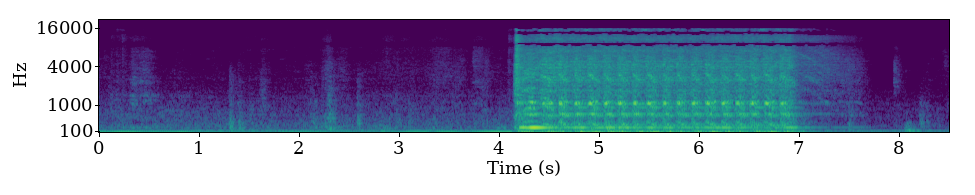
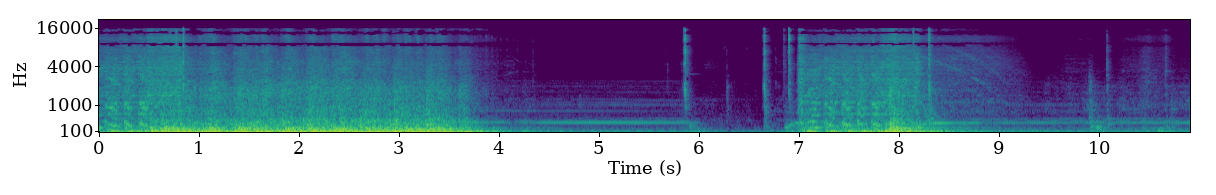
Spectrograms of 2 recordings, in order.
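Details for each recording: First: BMW E30 rally project: starter spins engine steadily about three seconds with no firing; no-start caused by swapped crank position and throttle position sensor connectors, making ECU read 100% throttle. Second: BMW E30 rally project: engine cranks, catches and revs, drops to an even idle, then restarts cleanly and settles; normal start and idle.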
